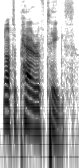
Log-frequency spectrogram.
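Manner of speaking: loud, punchy stress on "pair". Shown as a demonstration. Punning aperitif into "a pair of teeth", loud stress on "pair". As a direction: hit "pair" hard, loudly. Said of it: "why we're talking about aperitifs".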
